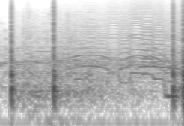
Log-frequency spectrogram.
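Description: Fireworks going off. There are two sharp bangs about half a second apart, over a continuous background din.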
